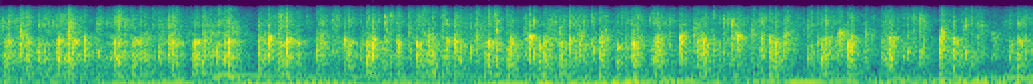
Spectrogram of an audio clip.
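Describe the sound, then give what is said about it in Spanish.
An audience claps during an evangelical church service, offering applause to God. Many hands make a busy, continuous patter with distinct individual claps standing out, steady in loudness, with a low sustained tone underneath. “dele el aplauso al Señor si quiere hacerlo”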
